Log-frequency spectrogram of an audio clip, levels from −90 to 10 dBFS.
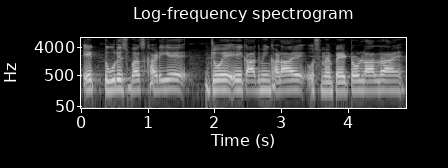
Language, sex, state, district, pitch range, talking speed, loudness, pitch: Hindi, male, Madhya Pradesh, Bhopal, 165-175 Hz, 185 wpm, -13 LUFS, 170 Hz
